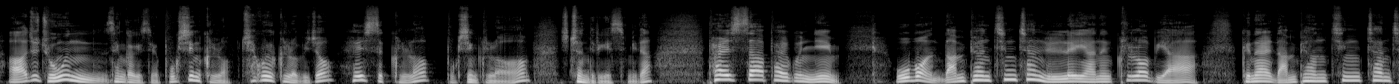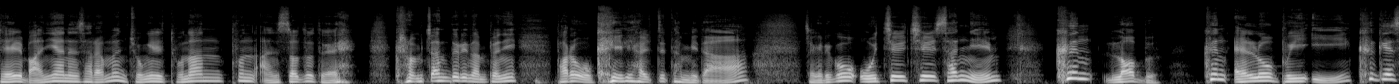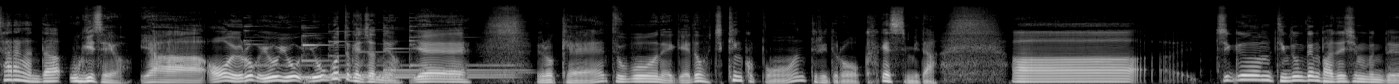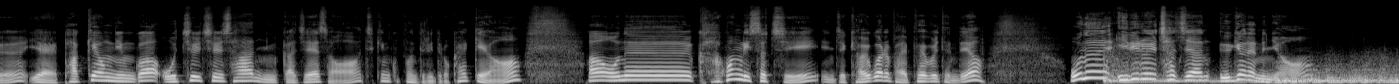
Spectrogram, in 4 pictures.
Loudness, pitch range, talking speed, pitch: -17 LUFS, 110-180 Hz, 235 characters per minute, 140 Hz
